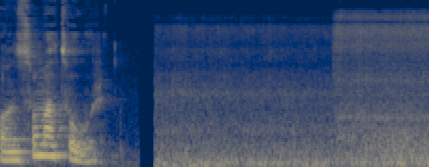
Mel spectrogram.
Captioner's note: waves crashing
